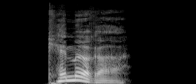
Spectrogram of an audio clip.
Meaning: chamberlain
- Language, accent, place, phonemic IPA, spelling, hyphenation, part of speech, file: German, Germany, Berlin, /ˈkɛməʁɐ/, Kämmerer, Käm‧me‧rer, noun, De-Kämmerer.ogg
